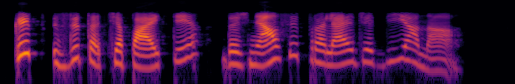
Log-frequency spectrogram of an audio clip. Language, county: Lithuanian, Vilnius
